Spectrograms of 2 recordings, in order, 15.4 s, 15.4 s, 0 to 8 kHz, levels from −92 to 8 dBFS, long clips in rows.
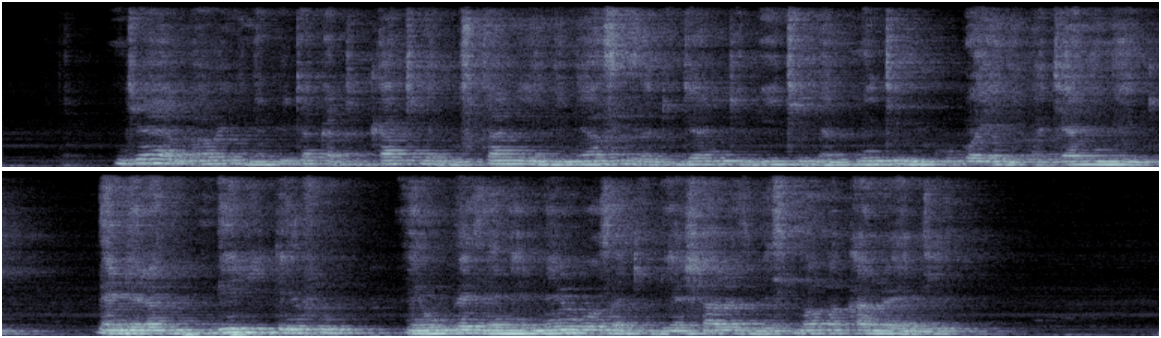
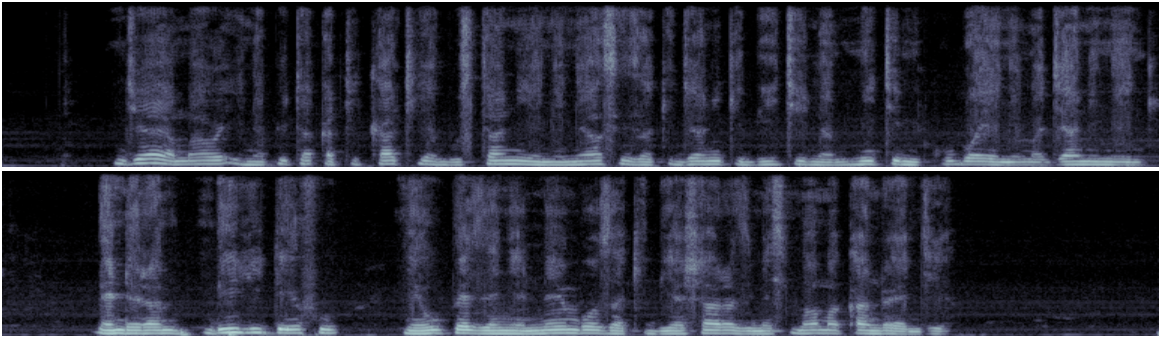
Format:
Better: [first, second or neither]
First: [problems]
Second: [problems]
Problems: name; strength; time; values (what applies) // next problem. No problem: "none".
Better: second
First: room echo; dies away in 1 s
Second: none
